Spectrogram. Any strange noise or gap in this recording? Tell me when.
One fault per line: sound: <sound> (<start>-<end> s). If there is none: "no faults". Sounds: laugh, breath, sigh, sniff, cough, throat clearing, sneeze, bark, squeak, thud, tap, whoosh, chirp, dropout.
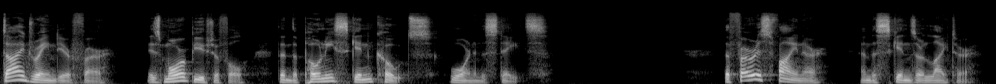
no faults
